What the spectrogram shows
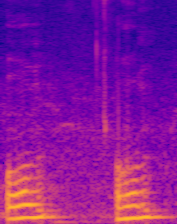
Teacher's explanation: यानी ओ को खींचकर बोलेंगे, तो ये कहलाता है आपका प्लुत स्वर।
